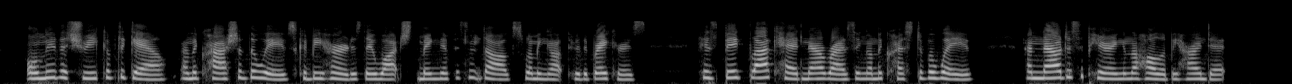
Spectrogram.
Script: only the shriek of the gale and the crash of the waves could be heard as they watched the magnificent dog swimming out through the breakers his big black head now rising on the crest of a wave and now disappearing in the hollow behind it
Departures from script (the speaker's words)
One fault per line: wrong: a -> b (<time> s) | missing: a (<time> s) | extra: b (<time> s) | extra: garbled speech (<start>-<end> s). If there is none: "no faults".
no faults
